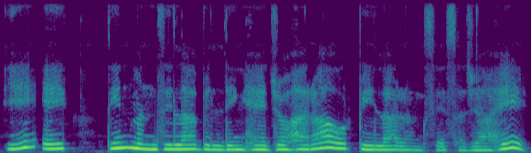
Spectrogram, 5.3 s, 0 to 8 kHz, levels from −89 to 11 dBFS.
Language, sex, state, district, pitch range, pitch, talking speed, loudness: Hindi, female, Arunachal Pradesh, Lower Dibang Valley, 200-250 Hz, 225 Hz, 160 wpm, -14 LUFS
